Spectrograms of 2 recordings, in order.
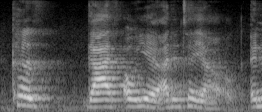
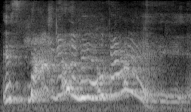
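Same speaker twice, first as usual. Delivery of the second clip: very high, slow mock whine with a laugh in it; mock wail; slower than usual. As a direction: wail it high like a hammed-up meltdown. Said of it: "And I'm like".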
